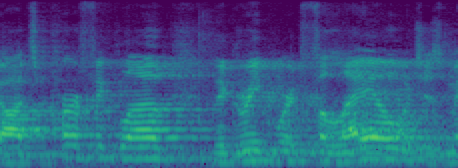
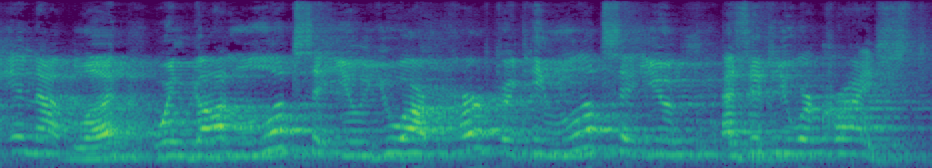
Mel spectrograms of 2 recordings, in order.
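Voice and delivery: loud, high preaching voice; fired-up pulpit delivery; full-force preaching; 9 semitones higher, 9 dB louder than usual. Acted. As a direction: preach it out to the whole room.

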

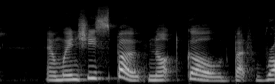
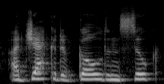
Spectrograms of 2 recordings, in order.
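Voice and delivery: plain reading voice

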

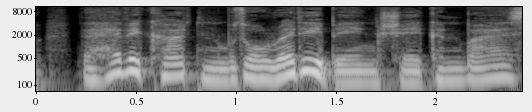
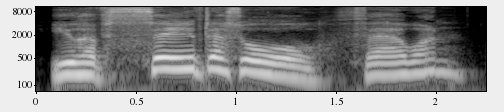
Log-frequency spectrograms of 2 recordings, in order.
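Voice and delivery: raised, projected storybook hero voice; gallant prince; 4 semitones higher, 7 dB louder than usual. A narrator's reading. Prince thanks Clara after the battle, gallantly proclaiming. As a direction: proclaim thanks loudly and a little higher.

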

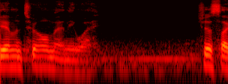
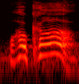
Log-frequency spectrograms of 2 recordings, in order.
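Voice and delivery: surprised Moses; 9 semitones higher, 4 dB quieter than usual. Acted. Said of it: "He says".

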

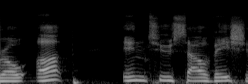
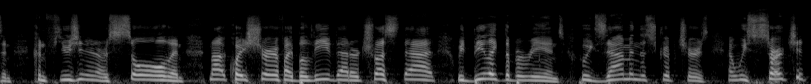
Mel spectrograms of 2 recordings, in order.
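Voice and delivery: raised, urgent preacher's voice; impassioned preaching; 6 semitones higher, 5 dB louder than usual. Real, not acted. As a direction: preach a fervent prayer, building to loud emphasis.

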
